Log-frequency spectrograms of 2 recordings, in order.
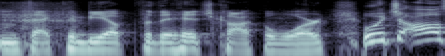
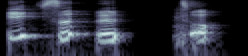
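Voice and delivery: high squeaky laughing protest; laughing squeak. Real, not acted. Laughing disbelief.

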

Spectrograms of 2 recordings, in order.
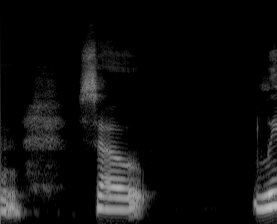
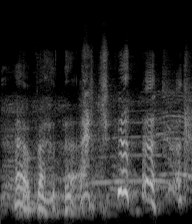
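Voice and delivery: laughing; 7 semitones higher, slower than usual. Real, not acted. Wry joke, laughing.

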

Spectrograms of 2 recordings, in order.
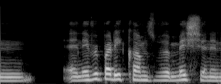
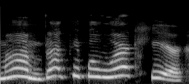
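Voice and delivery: higher, slower, amazed exclamation; 10 semitones higher, 4 dB louder, slower than usual. Retold or imitated. Newcomer phoning mom from the bank, higher amazed exclamation. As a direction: marvel at it like a discovery. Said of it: "picking my phone and saying".

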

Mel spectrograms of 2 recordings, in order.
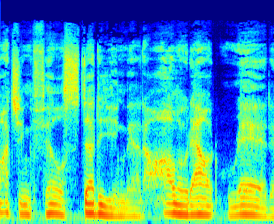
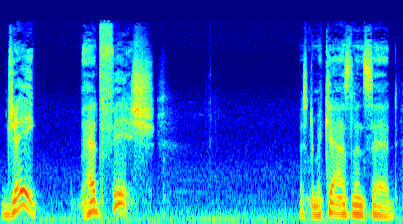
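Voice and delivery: ordinary delivery, nothing marked

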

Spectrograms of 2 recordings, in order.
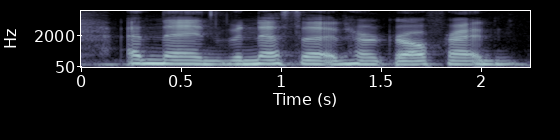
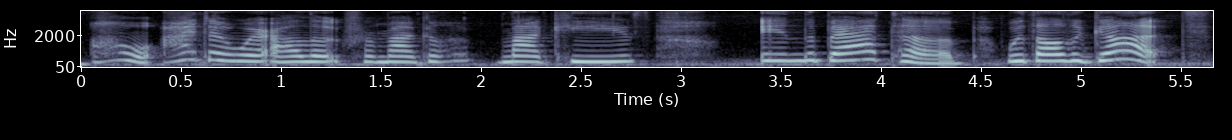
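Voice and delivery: high, hammed-up Southern belle; 8 semitones higher than usual. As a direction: overact a ditzy Southern belle. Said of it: "sounds like a Southern belle".

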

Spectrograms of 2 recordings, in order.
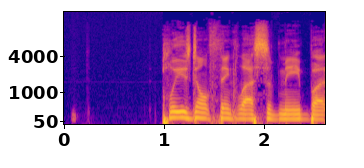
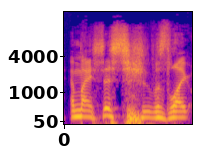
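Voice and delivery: usual speaking voice

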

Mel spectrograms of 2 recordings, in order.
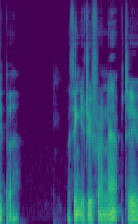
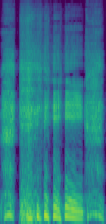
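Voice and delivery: playful laugh; 5 semitones higher, 5 dB louder than usual. Acted. Laugh during tickle.

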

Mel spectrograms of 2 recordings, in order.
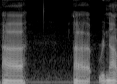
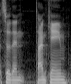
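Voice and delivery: ordinary talk

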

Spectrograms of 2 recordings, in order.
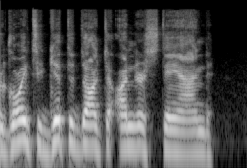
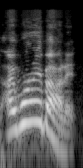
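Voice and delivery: insistent retort; 10 semitones higher, faster than usual. Retold or imitated. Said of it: "And I'm like".

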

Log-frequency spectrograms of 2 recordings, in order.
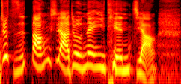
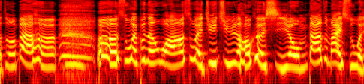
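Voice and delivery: higher, whiny hammed-up wailing; mock lamenting; 8 semitones higher than usual. Friends bemoan losing Suwei downstairs, mock lamenting. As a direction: moan in exaggerated fake grief. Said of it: "大家就在呜呼哀哉说".

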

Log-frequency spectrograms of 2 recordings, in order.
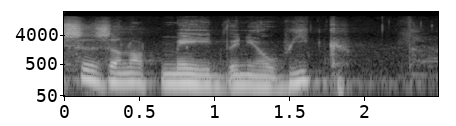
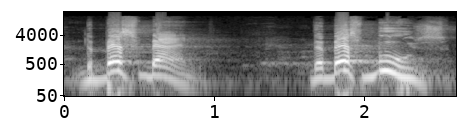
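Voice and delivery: mock party hype; 6 semitones higher, 16 dB louder than usual. Mocking the self-pity party.

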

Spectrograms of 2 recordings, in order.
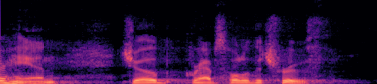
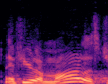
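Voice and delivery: emphatic preaching; 10 semitones higher, 4 dB louder, faster than usual. Real, not acted.

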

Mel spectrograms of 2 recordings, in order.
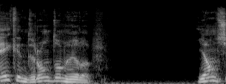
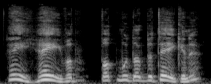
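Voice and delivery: higher, stumbling indignant question; alarmed protest; 6 semitones higher than usual. Acted. Pupil challenging teacher taking back the paper, alarmed. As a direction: break in, startled, with repeated words.

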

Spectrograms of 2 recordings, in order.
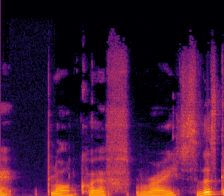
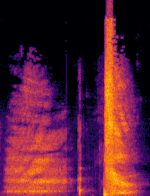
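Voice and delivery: sneezing. Real, not acted. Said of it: "Sorry, I'm gonna sneeze".

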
